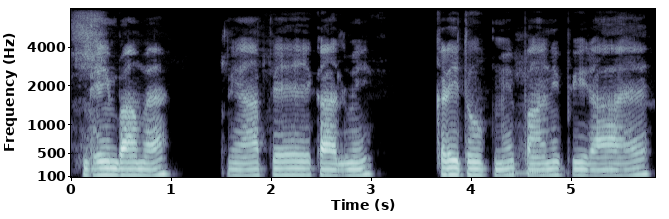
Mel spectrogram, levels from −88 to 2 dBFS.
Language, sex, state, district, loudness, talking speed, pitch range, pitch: Magahi, male, Bihar, Lakhisarai, -17 LUFS, 155 wpm, 110-120 Hz, 115 Hz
